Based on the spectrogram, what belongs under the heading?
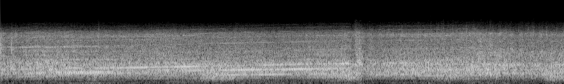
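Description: Rally car engine heard from inside the cabin, pulling hard and rising in pitch in fourth gear. It shifts up to fifth about three and a half seconds in, then keeps accelerating, with tyre and road noise underneath.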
